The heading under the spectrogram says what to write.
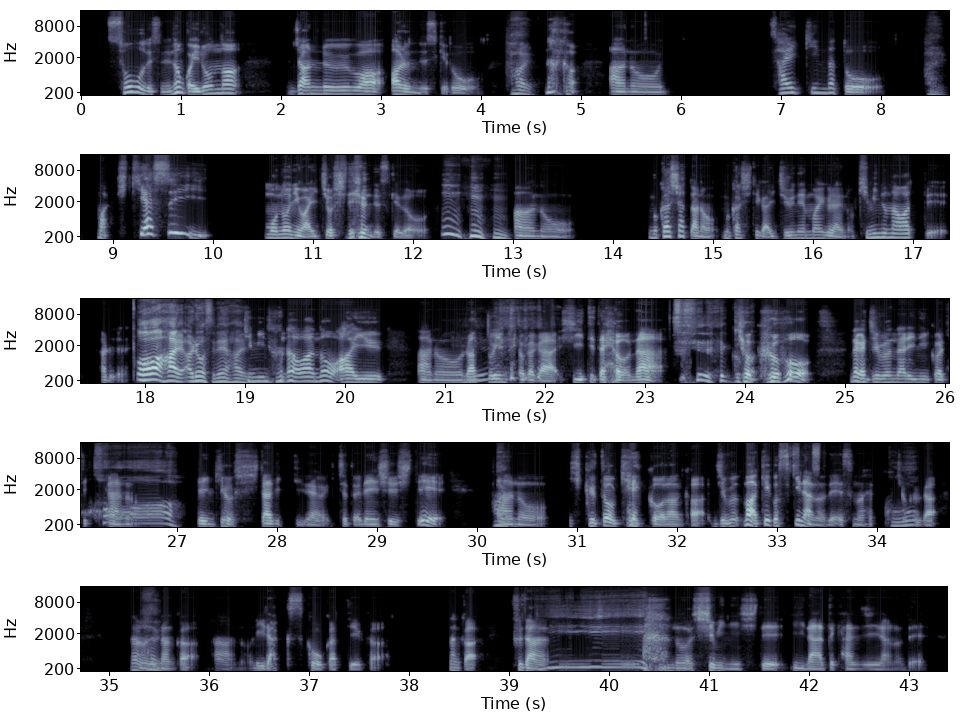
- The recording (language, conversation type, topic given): Japanese, podcast, 最近ハマっている趣味は何ですか？
- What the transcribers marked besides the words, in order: tapping; laugh; laughing while speaking: "すごい"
